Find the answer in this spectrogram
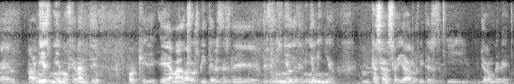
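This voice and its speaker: With audible room echo and noticeable background noise, a man talks at a fairly quick pace in a fairly low pitch with ordinary pitch variation. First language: Spanish. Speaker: book author. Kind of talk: book presentation talk. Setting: live event with audience.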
